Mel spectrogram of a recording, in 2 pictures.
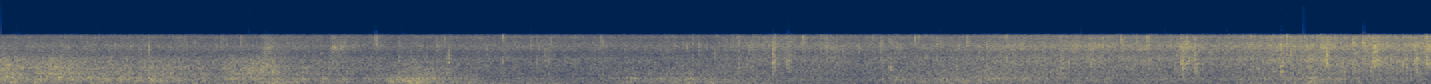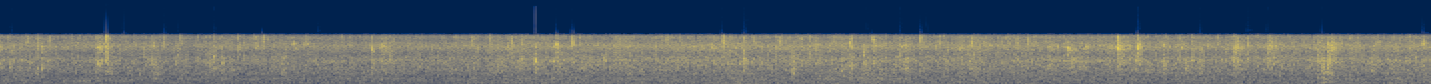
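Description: Thunderstorm: a roll of thunder rumbles through the first several seconds, loudest about four seconds in, over steady rain. After it fades, the rain keeps falling with many small sharp ticks of drops hitting nearby surfaces.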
